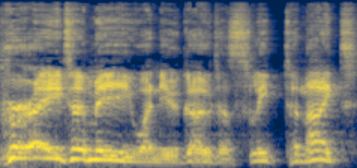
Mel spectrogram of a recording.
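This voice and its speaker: A man bellowing and shouting in a put-on character voice at a moderate pace. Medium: read story. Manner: shouting, bellowing.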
